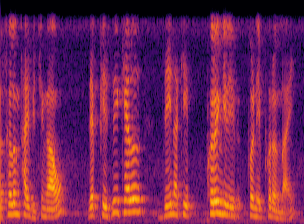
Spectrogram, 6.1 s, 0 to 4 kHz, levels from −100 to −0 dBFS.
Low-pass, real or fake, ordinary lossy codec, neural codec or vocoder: 3.6 kHz; real; none; none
